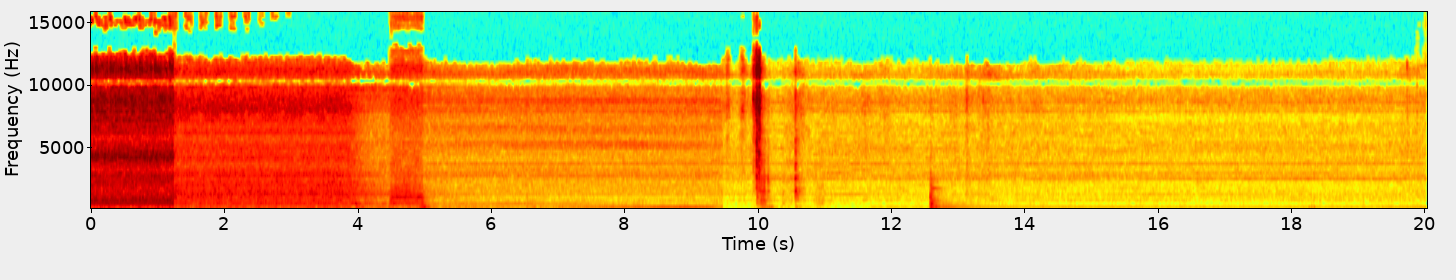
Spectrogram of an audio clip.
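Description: QIDI Q1 Pro 3D printer running, its fans and stepper motors making a steady whir and hum, loudest in the first second and quieter after about four seconds. A couple of sharp clicks come about halfway through.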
